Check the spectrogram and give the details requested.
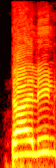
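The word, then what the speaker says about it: ptyalin: टायलिन का P silent रहता है।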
